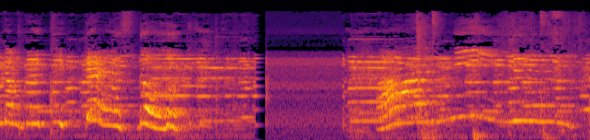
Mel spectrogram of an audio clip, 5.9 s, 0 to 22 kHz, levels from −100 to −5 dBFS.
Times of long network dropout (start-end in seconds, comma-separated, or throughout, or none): 2.56-3.45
